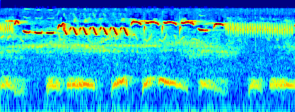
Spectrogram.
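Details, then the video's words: Wood pigeon calling by a pond in spring: a run of soft, low hooting coos in quick succession over about three seconds, while small songbirds chirp and trill in high, rapid notes above. "Wood Pigeon Sounds"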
